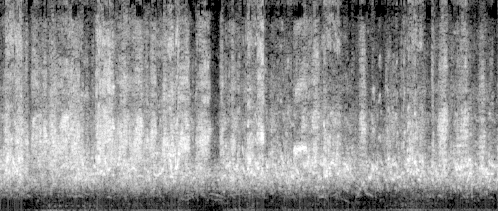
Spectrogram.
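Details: Colony of budgies in an aviary chirping: thick, high, continuous twitter with sharp individual chirps popping out and a brief lull around two seconds.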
